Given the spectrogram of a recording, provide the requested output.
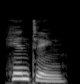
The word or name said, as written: hinting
